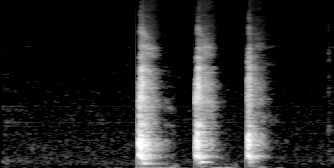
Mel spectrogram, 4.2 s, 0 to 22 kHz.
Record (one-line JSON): {"three_cough_length": "4.2 s", "three_cough_amplitude": 10151, "three_cough_signal_mean_std_ratio": 0.21, "survey_phase": "beta (2021-08-13 to 2022-03-07)", "age": "65+", "gender": "Female", "wearing_mask": "No", "symptom_none": true, "smoker_status": "Ex-smoker", "respiratory_condition_asthma": false, "respiratory_condition_other": false, "recruitment_source": "REACT", "submission_delay": "2 days", "covid_test_result": "Negative", "covid_test_method": "RT-qPCR", "influenza_a_test_result": "Negative", "influenza_b_test_result": "Negative"}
